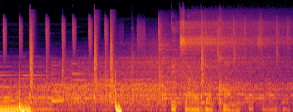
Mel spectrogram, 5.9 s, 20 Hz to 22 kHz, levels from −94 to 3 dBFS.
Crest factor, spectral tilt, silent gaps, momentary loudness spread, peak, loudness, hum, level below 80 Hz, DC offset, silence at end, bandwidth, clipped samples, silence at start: 16 dB; -4.5 dB/octave; none; 12 LU; 0 dBFS; -18 LUFS; none; -20 dBFS; under 0.1%; 0 s; 16.5 kHz; under 0.1%; 0 s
